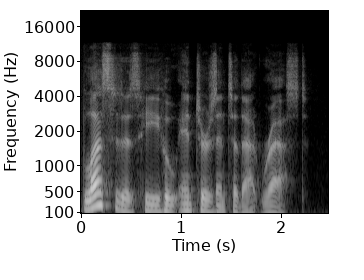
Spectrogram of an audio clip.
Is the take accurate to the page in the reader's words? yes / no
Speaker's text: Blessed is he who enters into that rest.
yes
